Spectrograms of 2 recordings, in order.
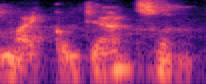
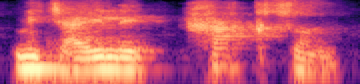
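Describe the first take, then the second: First: The name is pronounced as in English. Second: The name is read with Spanish spelling sounds. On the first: The speaker calls it right. "sino decimos Michael Jackson" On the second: The speaker calls it wrong. "no decimos Michaele Jackson"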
